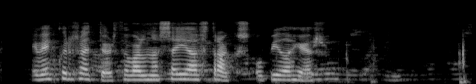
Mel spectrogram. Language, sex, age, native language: Icelandic, female, 18-19, Icelandic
